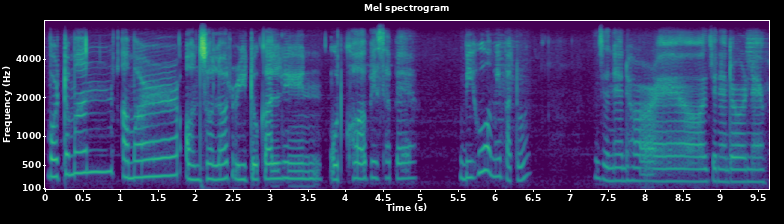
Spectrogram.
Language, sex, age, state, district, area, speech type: Assamese, female, 18-30, Assam, Charaideo, rural, spontaneous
